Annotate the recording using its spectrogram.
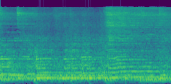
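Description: Live band playing a rock song, with electric guitar and a drum kit keeping a steady beat.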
